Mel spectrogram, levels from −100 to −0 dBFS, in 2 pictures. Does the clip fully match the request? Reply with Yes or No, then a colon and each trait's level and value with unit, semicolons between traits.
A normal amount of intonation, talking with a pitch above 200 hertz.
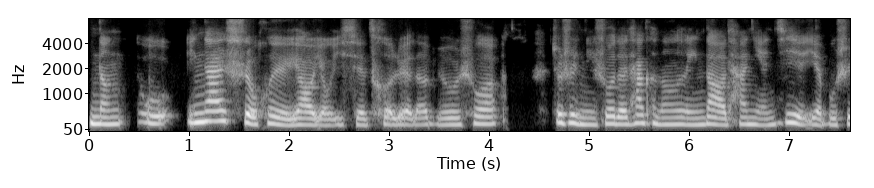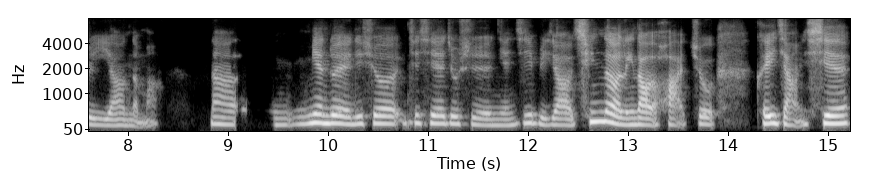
No: average, 3.5 semitones; high, 190 Hz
